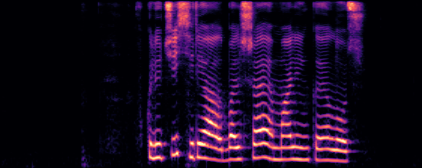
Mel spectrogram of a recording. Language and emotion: Russian, neutral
